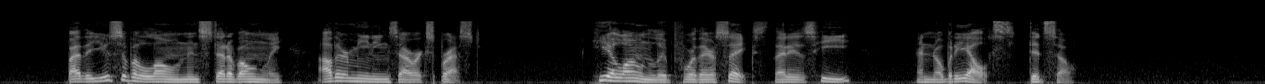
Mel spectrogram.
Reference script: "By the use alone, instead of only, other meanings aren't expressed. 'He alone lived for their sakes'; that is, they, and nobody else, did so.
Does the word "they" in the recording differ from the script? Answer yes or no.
yes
